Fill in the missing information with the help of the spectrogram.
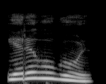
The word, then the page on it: ಎರವಿಗೊಳ್: kannada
